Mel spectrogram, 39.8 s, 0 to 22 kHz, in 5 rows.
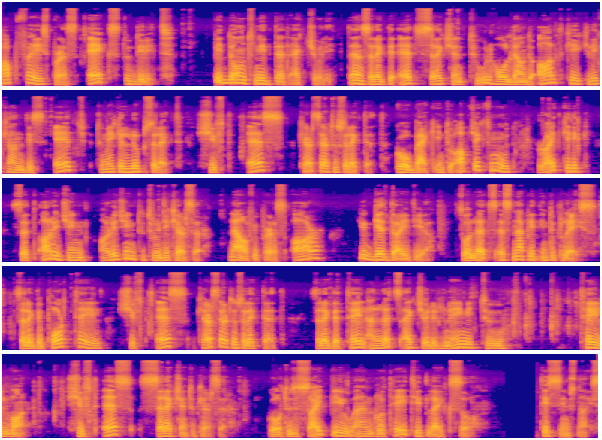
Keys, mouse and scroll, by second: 1.3 x, 8.5 alt+click, 10.9 shift+s, 13.9 Tab, 15.1-18.0 drag, 19.4 r, 21.0 right click, 25.7 shift+s, 29.4 F2, 32.8 shift+s, 35.3 KP_3, 37.2 r, 38.6-39.0 drag.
